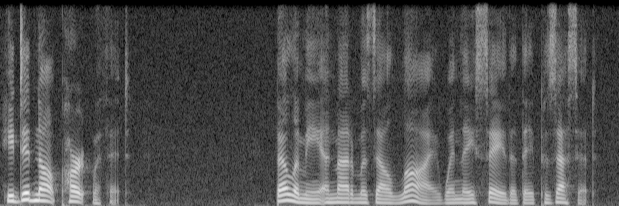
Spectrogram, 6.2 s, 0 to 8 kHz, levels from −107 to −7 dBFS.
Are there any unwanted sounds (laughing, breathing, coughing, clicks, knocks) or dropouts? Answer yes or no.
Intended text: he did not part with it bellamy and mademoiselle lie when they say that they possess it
no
